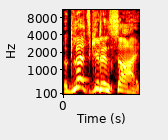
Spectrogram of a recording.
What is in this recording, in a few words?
stay together inside, survivor voice; Left 4 Dead 2; left4dead2 dlc3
